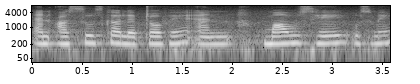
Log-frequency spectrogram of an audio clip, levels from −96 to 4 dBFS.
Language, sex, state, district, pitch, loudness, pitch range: Hindi, female, Arunachal Pradesh, Lower Dibang Valley, 215 Hz, -17 LUFS, 205-225 Hz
